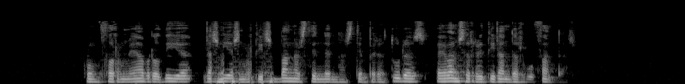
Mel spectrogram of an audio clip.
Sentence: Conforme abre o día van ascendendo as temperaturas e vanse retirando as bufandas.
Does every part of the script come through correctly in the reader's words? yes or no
no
